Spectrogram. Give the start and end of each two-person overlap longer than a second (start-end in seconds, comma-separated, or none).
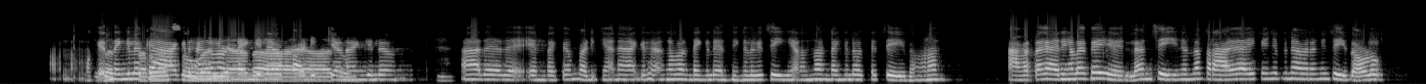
1.0-3.5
